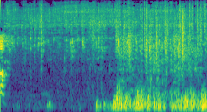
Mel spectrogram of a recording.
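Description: A drink poured from a bottle into a small plastic cup. The pour starts about two seconds in, after a quiet first half, and keeps going.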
